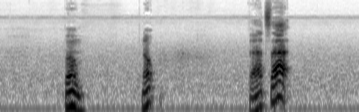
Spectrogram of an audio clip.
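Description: A man speaks in short bursts into a close microphone.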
